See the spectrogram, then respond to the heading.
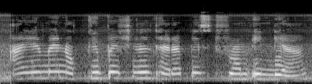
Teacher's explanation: so you're speaking in a very monotone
